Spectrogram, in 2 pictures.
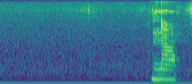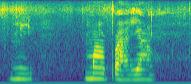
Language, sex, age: Venda, female, 30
